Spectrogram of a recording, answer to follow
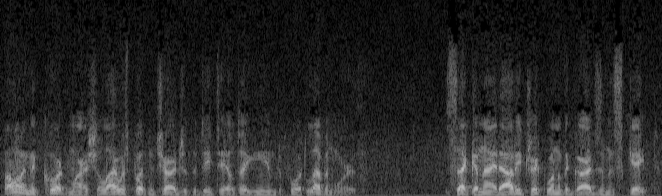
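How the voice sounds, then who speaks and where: An actor playing a rigid, insistent cavalry lieutenant with an American accent, speaking in a clipped, formal way in a western radio drama. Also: male voice, low-pitched, lively intonation, fast talker, a bit bright. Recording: noisy old radio recording.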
